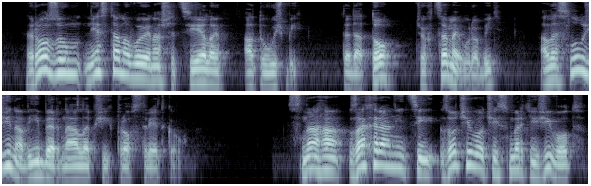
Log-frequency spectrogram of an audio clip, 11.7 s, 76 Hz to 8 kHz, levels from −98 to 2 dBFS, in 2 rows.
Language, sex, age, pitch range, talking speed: Slovak, male, 30-49, 110-175 Hz, 120 wpm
